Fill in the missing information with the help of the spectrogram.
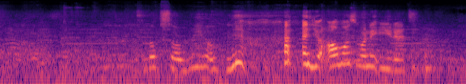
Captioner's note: laughter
